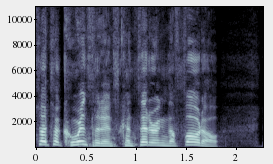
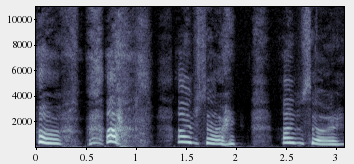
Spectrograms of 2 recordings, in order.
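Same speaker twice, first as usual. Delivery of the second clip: tearful speech, crying while talking; 10 semitones higher, 5 dB quieter than usual. A character apologizes while another begs them to stop crying: crying while talking. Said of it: "Just stop crying".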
